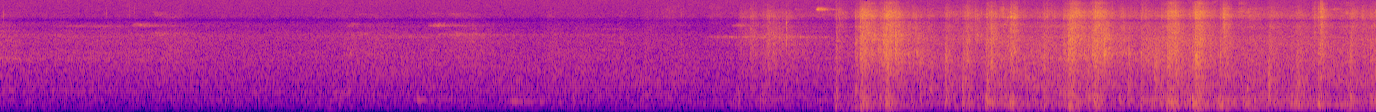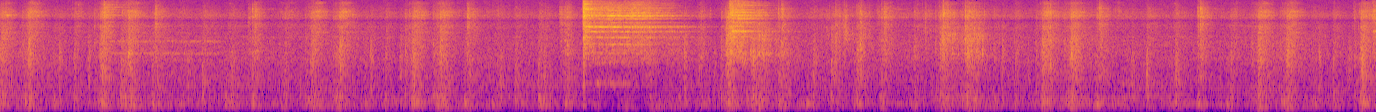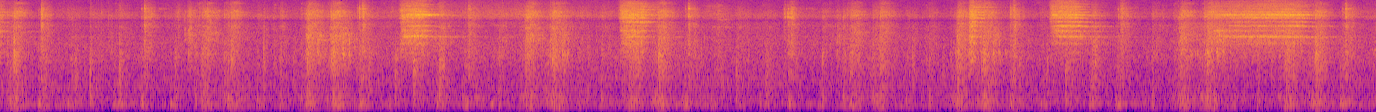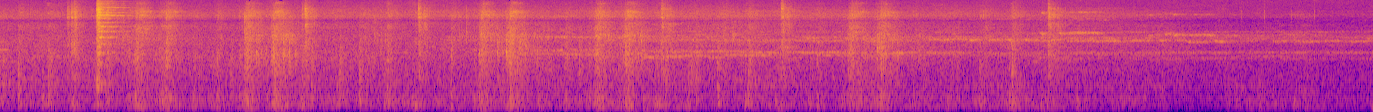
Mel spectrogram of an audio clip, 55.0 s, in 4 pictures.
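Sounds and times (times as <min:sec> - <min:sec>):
high wheel squeals: 0:07.1 - 0:08.3, 0:46.6 - 0:55.0.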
